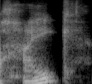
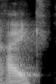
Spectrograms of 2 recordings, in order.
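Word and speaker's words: HEIC: you're shooting jpeg or hike and i'm sticking with the height pronunciation by the way i don't care what apple says apple pronounced it heat i'm saying hike let's make hike happen everyone um if you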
